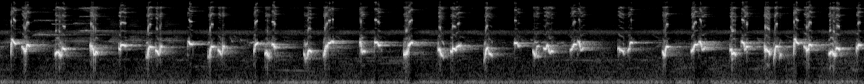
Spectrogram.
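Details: Sooty-headed bulbul (trucuk) singing at dawn in the morning dew, answering companion birds: a rapid, unbroken chatter of sweet, slurred chirps, rising and falling in pitch, with a faint low background hum.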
